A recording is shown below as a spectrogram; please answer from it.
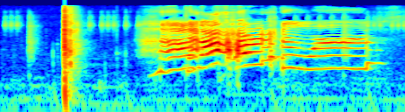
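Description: A Nerf blaster fires once with a sharp snap about half a second in. About a second later a child lets out a long, high-pitched cry that rises and wavers, then holds steady, in pain from the dart hit.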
